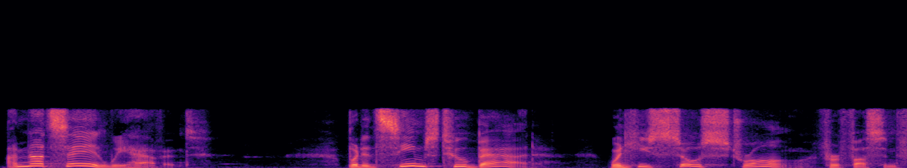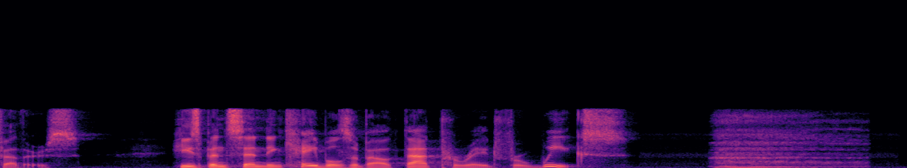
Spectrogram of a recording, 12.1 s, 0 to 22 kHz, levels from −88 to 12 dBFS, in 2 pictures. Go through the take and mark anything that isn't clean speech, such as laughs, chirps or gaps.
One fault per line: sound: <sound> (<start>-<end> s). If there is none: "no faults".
sound: sigh (10.8-11.9 s)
